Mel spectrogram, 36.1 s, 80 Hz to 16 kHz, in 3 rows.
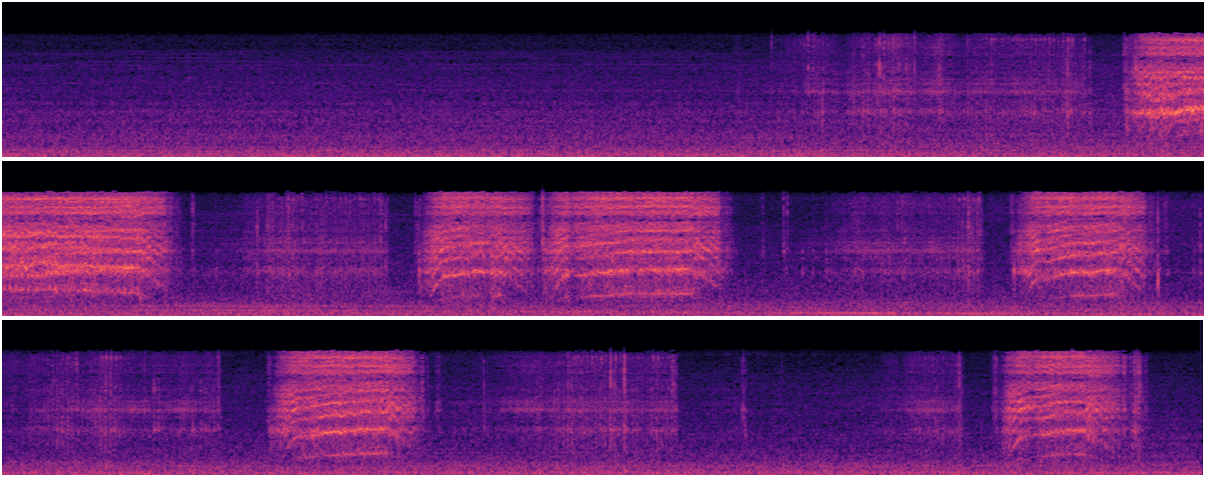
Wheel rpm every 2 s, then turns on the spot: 0, 0, 0, 0, 20, 40, 120, 10, 80, 80, 20, 60, 30, 70, 10, 10, 10, 60.
8-10 22-26 28-32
